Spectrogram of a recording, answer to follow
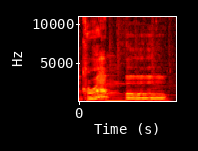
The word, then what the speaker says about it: Crambo: Oh, a Crambo. It rhymes with Rambo.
